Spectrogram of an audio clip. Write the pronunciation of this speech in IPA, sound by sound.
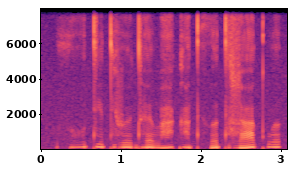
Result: θo̤tʲetʲ vødʱɛβa̤ka̤tʲ θətʲ ɮakʷʰə

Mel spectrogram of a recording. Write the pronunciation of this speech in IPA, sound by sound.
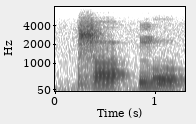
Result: ɮɒ | ŋo

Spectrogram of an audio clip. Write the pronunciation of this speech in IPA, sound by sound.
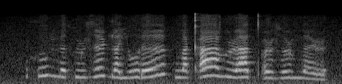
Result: xo ŋɜxʉɭzɜɖa joɾɜ | wakʼaːvoɭ a tʼɔɭzoɭŋɜɭ

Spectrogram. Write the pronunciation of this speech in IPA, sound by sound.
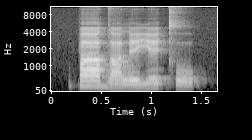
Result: paː˦da˨le˨ je˦kʰo˨

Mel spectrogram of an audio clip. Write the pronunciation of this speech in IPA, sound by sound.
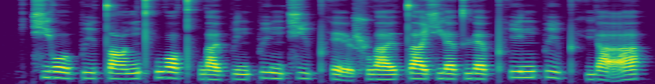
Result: t͡ɕjo˥˩ʊ̯pi˧˥ t̪ɑ˧˥ŋt̪ʰwɔ˥˩t̪ʰwa˩ɪ̯pi˩n pi˥˧ŋt͡ɕi˥˩pʰḛ˨˩ɪ̯ ʂwa˧˥ɪ̯t̪ä˥ɕjɛ˥˧t̪ɥɛ˥˩ pʰi˥npi˥˩pʰjä̰˨˩˦

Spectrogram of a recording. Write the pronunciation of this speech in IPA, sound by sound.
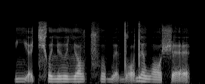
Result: ʎɛ̰t͡ɕʰʊ lʲu lʲʊlˠt͡sʰʊ bɛ̰dɔ̰dɛ wɔ ʃɛ̰

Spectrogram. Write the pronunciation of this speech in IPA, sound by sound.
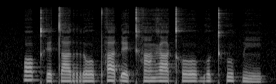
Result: ɔ˦kʰɪ˨ta˨ roː˨pʰa˦ ɗe˨kʰã˦ɣa˦ kʰoː˦ɡʷi˦ kʰu˦pĩ˨

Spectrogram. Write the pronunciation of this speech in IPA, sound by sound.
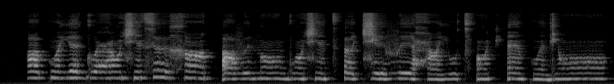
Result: ɑkʷɑ̃jɛ ɡuʕɔ̃ɕẽsø xɑ̃ t͡sʼɑvønɔ̃ ɡwɔ̃ɕẽt͡sʼœt͡ɕe ve ħɑ̃jut͡sʼɔ̃t͡ʃʼɛ̃ kʷɛ̃ɡjɔ̃

